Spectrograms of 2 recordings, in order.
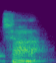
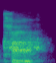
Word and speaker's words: char: have what we call Cha okay we use cha or car depending on how you want to pronounce it now this character data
